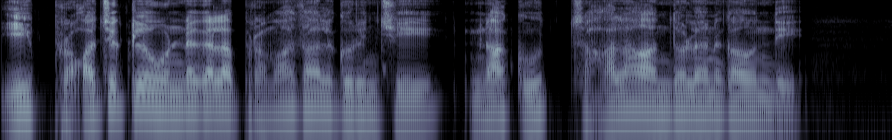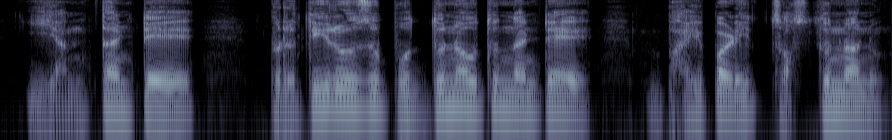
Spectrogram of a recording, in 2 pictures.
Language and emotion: Telugu, fearful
